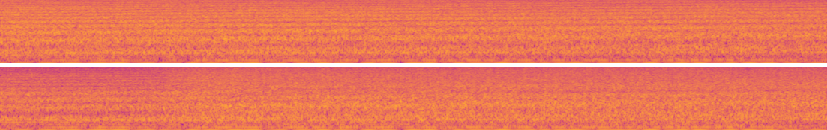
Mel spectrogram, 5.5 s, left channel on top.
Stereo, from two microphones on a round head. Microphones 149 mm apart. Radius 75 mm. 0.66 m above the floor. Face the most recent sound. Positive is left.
turn(degrees=70)  # may be behind; listen again after turning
